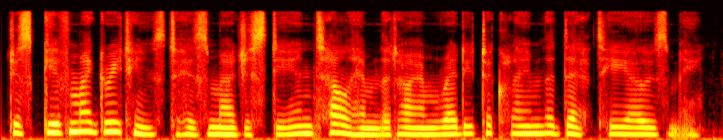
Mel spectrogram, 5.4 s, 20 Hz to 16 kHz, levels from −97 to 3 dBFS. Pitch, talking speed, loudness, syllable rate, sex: 190 Hz, 230 wpm, -19 LUFS, 4.8 syllables/s, female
